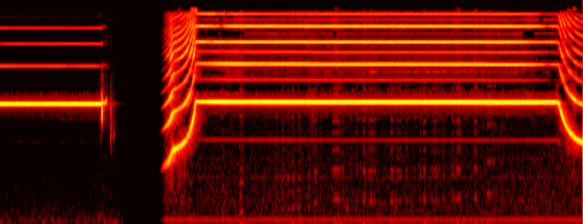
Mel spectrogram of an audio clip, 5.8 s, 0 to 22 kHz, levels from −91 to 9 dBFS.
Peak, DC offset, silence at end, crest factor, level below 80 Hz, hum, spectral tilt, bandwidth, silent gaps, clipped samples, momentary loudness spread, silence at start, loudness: 0 dBFS; under 0.1%; 0 s; 10 dB; -76 dBFS; none; 9.5 dB/octave; 19 kHz; 1.27-1.61 s; under 0.1%; 7 LU; 0 s; -7 LUFS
